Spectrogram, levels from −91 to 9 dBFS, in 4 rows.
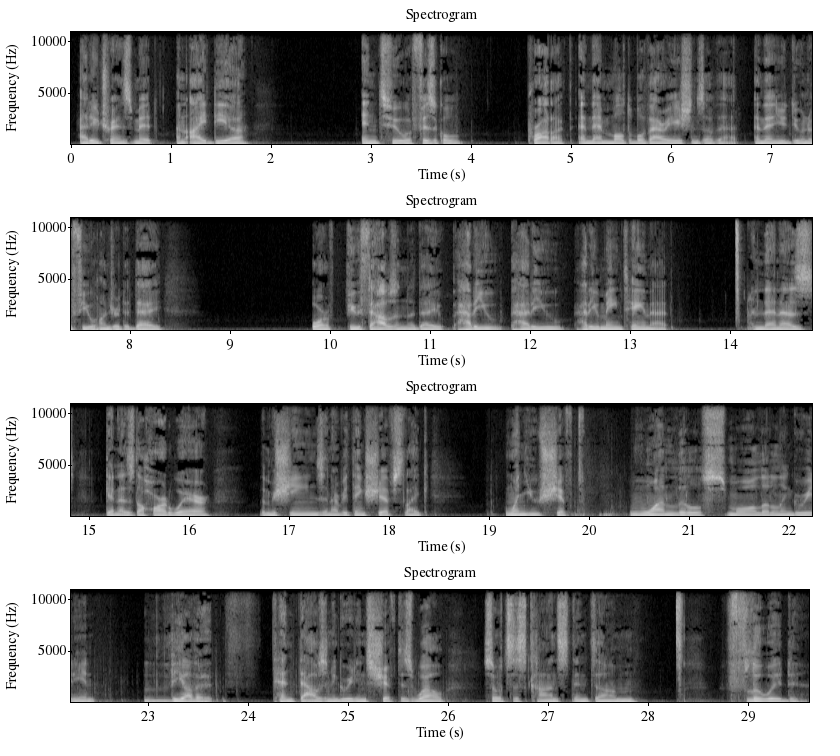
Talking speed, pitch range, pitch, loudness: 155 wpm, 85-95 Hz, 90 Hz, -20 LUFS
